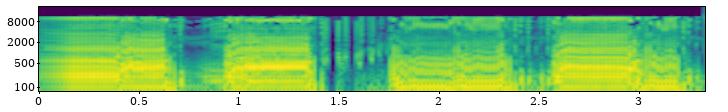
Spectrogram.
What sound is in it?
sherman cable41
I did some jamming with my Sherman Filterbank 2 an a loose cable, witch i touched. It gave a very special bass sound, sometimes sweeps, percussive and very strange plops an plucks...
ac, analog, analouge, cable, current, dc, electro, fat, filter, filterbank, noise, phat, sherman, touch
